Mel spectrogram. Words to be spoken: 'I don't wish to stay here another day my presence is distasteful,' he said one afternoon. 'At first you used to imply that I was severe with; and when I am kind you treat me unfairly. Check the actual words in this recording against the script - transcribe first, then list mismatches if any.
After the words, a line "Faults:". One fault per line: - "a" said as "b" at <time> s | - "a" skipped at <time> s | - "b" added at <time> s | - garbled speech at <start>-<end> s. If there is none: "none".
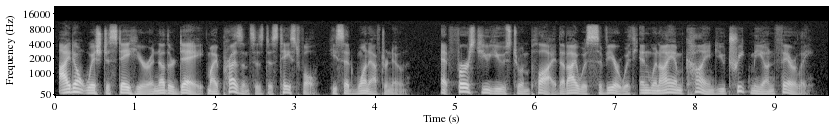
'I don't wish to stay here another day my presence is distasteful,' he said one afternoon. 'At first you used to imply that I was severe with; and when I am kind you treat me unfairly.
Faults:
none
